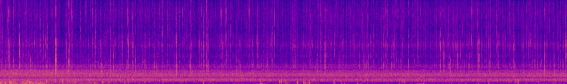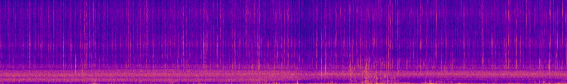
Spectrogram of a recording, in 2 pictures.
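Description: Underwater sound picked up by a submerged camera: a steady watery hiss with scattered faint clicks and low rumbles of water moving past the housing. Past the middle the low rushing grows louder and more uneven, with a few sharper knocks.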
